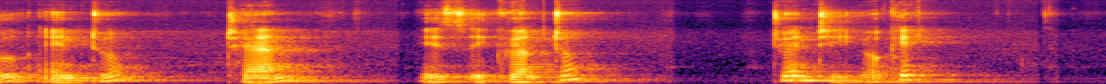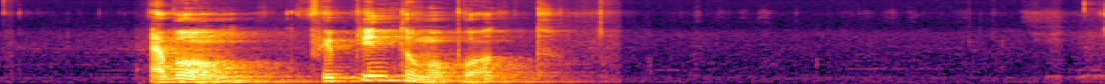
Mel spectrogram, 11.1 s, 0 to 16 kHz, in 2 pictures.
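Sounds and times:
person speaking: 0:00.0 - 0:05.2, 0:06.2 - 0:08.7.

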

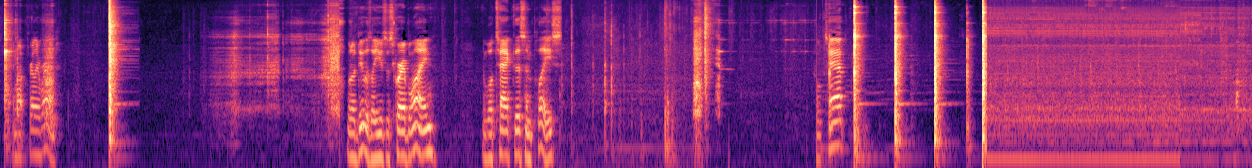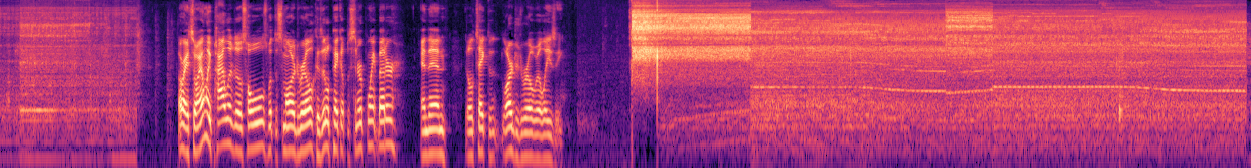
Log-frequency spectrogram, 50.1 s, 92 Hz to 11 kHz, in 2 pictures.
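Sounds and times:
drill press boring metal: 0:19.6 - 0:27.8, 0:37.6 - 0:50.0.

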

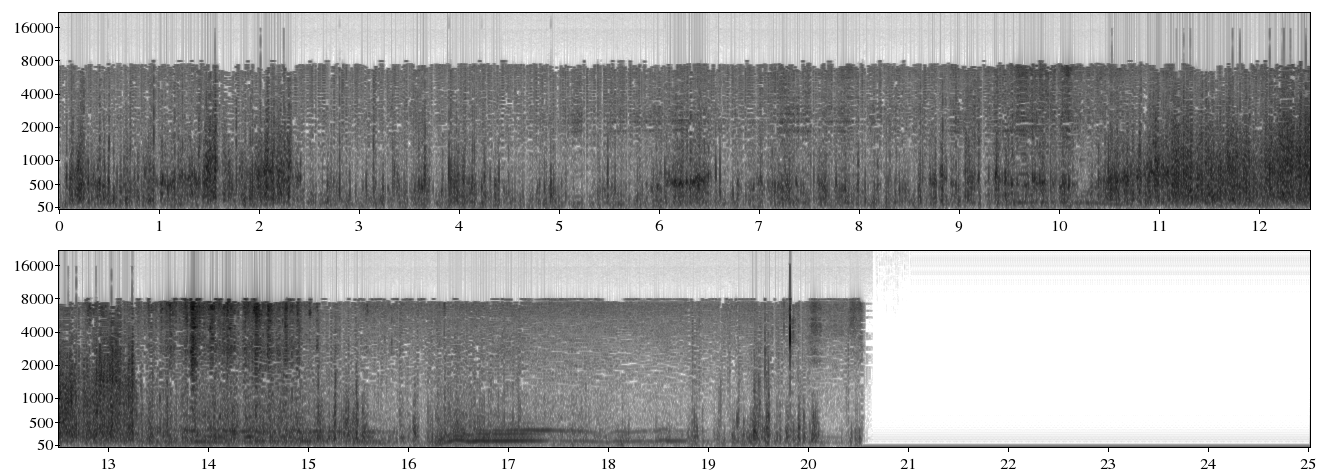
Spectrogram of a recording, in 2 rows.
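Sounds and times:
wind buffeting microphone: 0:00.0 - 0:20.6
car engine passing: 0:09.0 - 0:19.1.

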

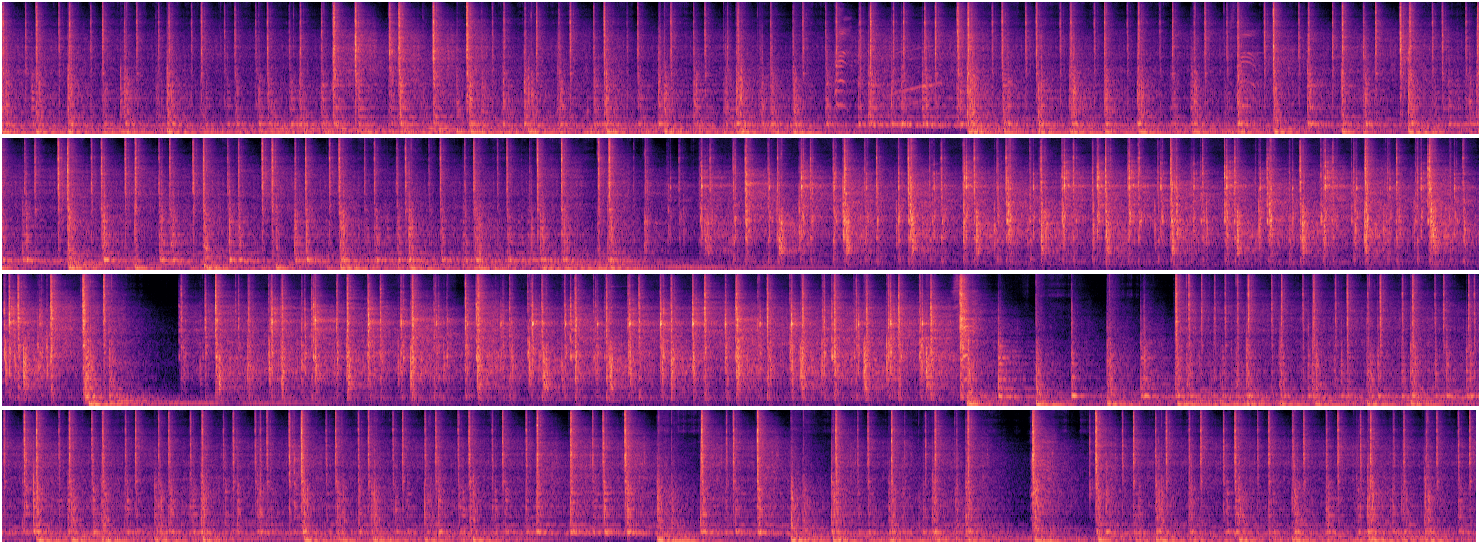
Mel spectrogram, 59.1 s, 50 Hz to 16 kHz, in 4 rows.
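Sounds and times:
loud drum hit: 0:00.0 - 0:23.4, 0:30.3 - 0:33.2, 0:39.0 - 0:59.0
taiko drums played with sticks: 0:00.0 - 0:59.0.

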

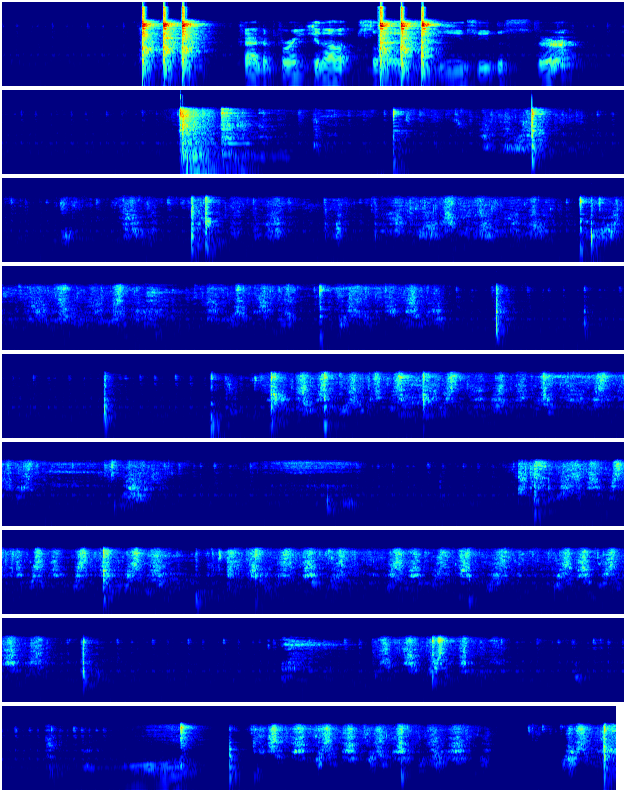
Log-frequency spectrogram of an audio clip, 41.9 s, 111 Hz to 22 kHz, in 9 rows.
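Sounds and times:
spoon knocking against pot: 0:02.8 - 0:03.3
spoon stirring macaroni in saucepan: 0:07.6 - 0:09.1, 0:09.8 - 0:17.8, 0:20.3 - 0:23.6, 0:27.2 - 0:33.1, 0:39.1 - 0:41.9.

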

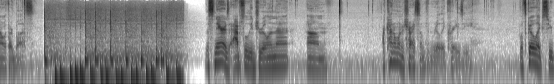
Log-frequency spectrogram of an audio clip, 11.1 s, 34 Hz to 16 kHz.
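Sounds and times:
double-kick bass drum: 0:00.9 - 0:03.7
cymbals: 0:00.9 - 0:03.8.

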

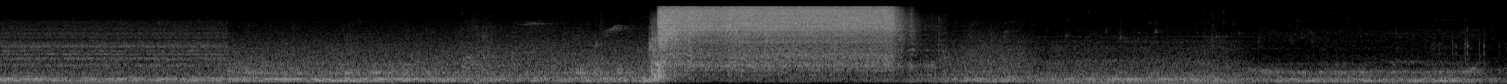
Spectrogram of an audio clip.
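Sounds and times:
steam wand hissing: 0:06.6 - 0:09.2.

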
